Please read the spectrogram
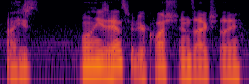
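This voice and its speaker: A man with a clean, resonant voice of average pitch improvises as a judge in a role-play. He talks informally and in a measured way, often stammering as he gets to his point. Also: no room sound.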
